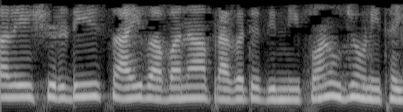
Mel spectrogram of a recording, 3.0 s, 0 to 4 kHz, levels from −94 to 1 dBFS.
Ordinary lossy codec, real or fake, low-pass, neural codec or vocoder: MP3, 16 kbps; fake; 3.6 kHz; codec, 24 kHz, 1.2 kbps, DualCodec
